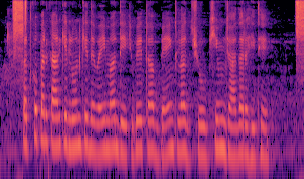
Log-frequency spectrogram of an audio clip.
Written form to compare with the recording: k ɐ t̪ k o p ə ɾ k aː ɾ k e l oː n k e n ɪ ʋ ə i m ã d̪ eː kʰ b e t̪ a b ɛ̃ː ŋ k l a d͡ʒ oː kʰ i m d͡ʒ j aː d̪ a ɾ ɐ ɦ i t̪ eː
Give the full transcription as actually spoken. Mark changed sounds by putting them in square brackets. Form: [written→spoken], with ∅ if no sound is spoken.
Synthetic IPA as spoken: k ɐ t̪ k o p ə ɾ k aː ɾ k e l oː n k e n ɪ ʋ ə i m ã d̪ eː kʰ b e t̪ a b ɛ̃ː ŋ k l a d͡ʒ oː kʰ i m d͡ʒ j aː d̪ a ɾ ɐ ɦ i [t̪→t̪ʰ] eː

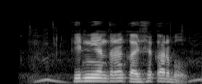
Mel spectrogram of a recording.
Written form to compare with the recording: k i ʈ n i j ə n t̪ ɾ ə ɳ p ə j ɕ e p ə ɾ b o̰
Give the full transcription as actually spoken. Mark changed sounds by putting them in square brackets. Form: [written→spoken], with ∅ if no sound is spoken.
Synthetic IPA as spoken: k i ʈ n i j ə n t̪ ɾ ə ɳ [p→k] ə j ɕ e [p→k] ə ɾ b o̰

